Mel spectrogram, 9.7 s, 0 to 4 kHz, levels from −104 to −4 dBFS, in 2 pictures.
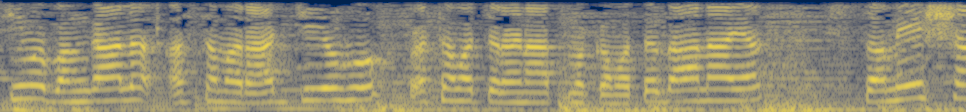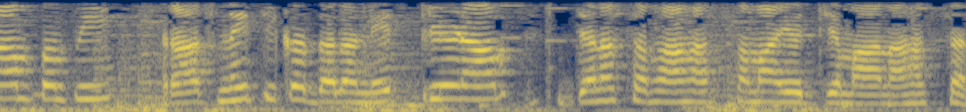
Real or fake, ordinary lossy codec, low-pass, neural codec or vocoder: real; none; 3.6 kHz; none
